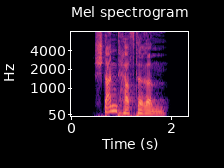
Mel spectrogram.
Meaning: strong dative masculine/neuter singular comparative degree of standhaft
- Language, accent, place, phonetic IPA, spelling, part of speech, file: German, Germany, Berlin, [ˈʃtanthaftəʁəm], standhafterem, adjective, De-standhafterem.ogg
